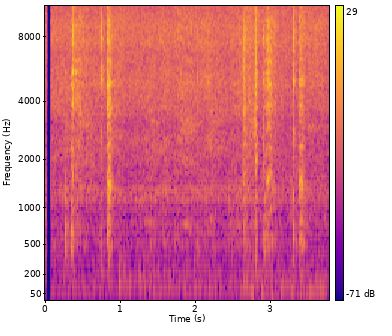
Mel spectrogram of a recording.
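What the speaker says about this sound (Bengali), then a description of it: "মশলাটাকে একটু কষিয়ে নেব" Spice masala with salt and turmeric powder sautés quietly in a pan, a soft sizzle broken by a few brief scraping strokes of stirring.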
